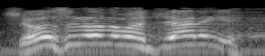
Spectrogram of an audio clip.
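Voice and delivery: high, loud, cheering demand; cheering crowd. Retold or imitated. Imagined crowd cheering John on, loud. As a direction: cheer for an encore. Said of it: "crowd cheering imagined".

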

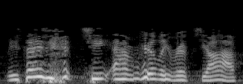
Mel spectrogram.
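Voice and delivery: can't hold back a laugh. Real, not acted. Woman repeating the manager's jab at GM, laughing.

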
